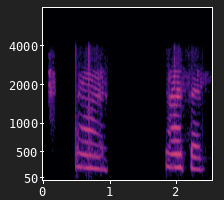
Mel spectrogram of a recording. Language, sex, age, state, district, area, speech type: Kannada, female, 30-45, Karnataka, Chitradurga, urban, conversation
